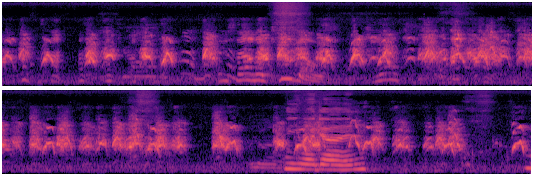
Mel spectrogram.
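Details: A small male Pomeranian howls like a wolf in choppy, high, honking bursts while a person talks and encourages him.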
